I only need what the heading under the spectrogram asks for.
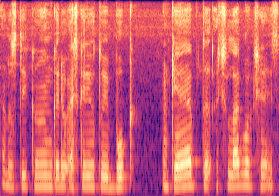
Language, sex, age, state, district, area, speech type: Kashmiri, male, 30-45, Jammu and Kashmir, Srinagar, urban, spontaneous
